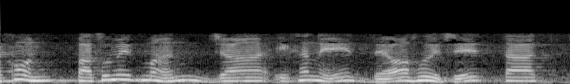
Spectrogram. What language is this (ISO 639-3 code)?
ben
